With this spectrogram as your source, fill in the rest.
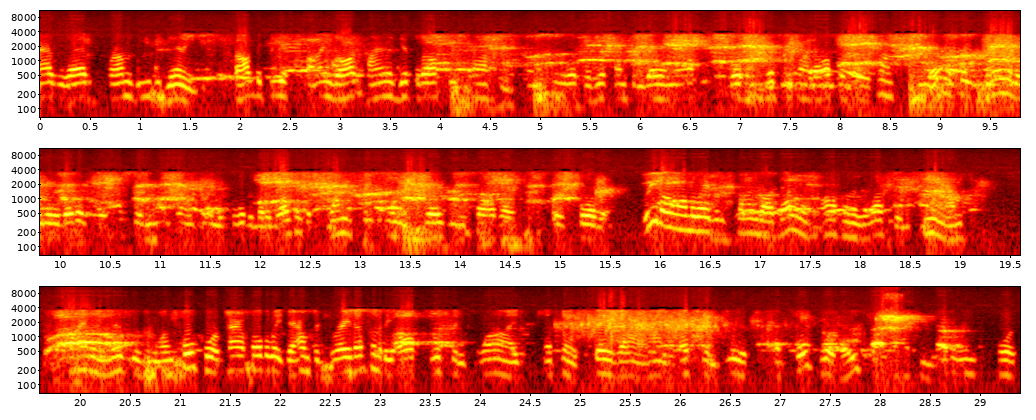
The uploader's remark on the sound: Valley Heights Boys Basketball vs. Clifton-Clyde [TVL Quarterfinals]. Audio Quality Issues.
